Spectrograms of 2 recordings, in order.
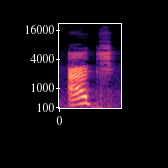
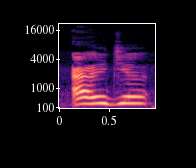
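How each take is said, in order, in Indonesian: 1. Bunyi j berhenti datar tanpa gema. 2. Bunyi j dilepas dengan sedikit pantulan. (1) "bukan bunyi dia aj" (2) "tapi bunyi dia aja"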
